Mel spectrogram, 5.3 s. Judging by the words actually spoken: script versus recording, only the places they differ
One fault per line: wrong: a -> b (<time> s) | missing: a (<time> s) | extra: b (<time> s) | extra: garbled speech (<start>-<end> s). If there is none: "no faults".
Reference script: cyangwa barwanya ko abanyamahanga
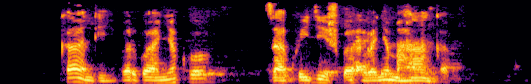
wrong: cyangwa -> kandi (0.7 s)
extra: zakwigishwa (2.7 s)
